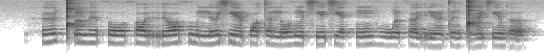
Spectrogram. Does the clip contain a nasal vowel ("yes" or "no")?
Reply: yes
